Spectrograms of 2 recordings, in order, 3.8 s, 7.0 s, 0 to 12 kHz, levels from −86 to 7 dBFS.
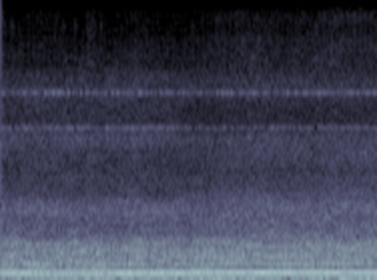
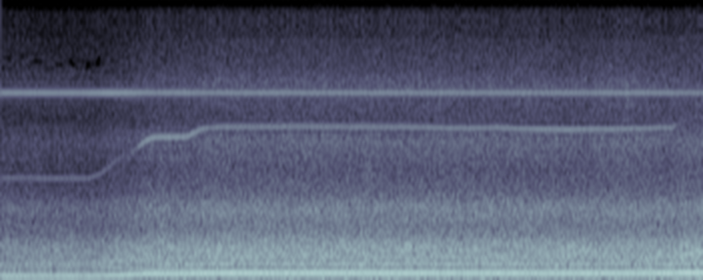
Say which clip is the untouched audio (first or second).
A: second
